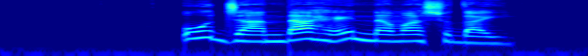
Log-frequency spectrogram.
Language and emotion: Punjabi, neutral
